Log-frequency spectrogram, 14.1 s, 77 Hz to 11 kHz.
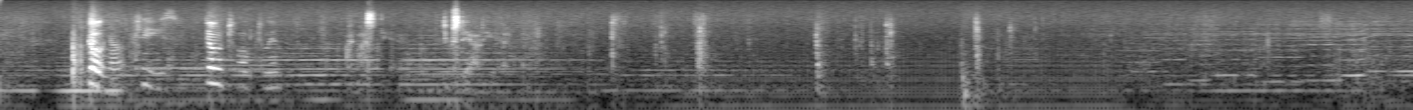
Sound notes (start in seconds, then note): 9.6 door thudding; 11.2 grim somber music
